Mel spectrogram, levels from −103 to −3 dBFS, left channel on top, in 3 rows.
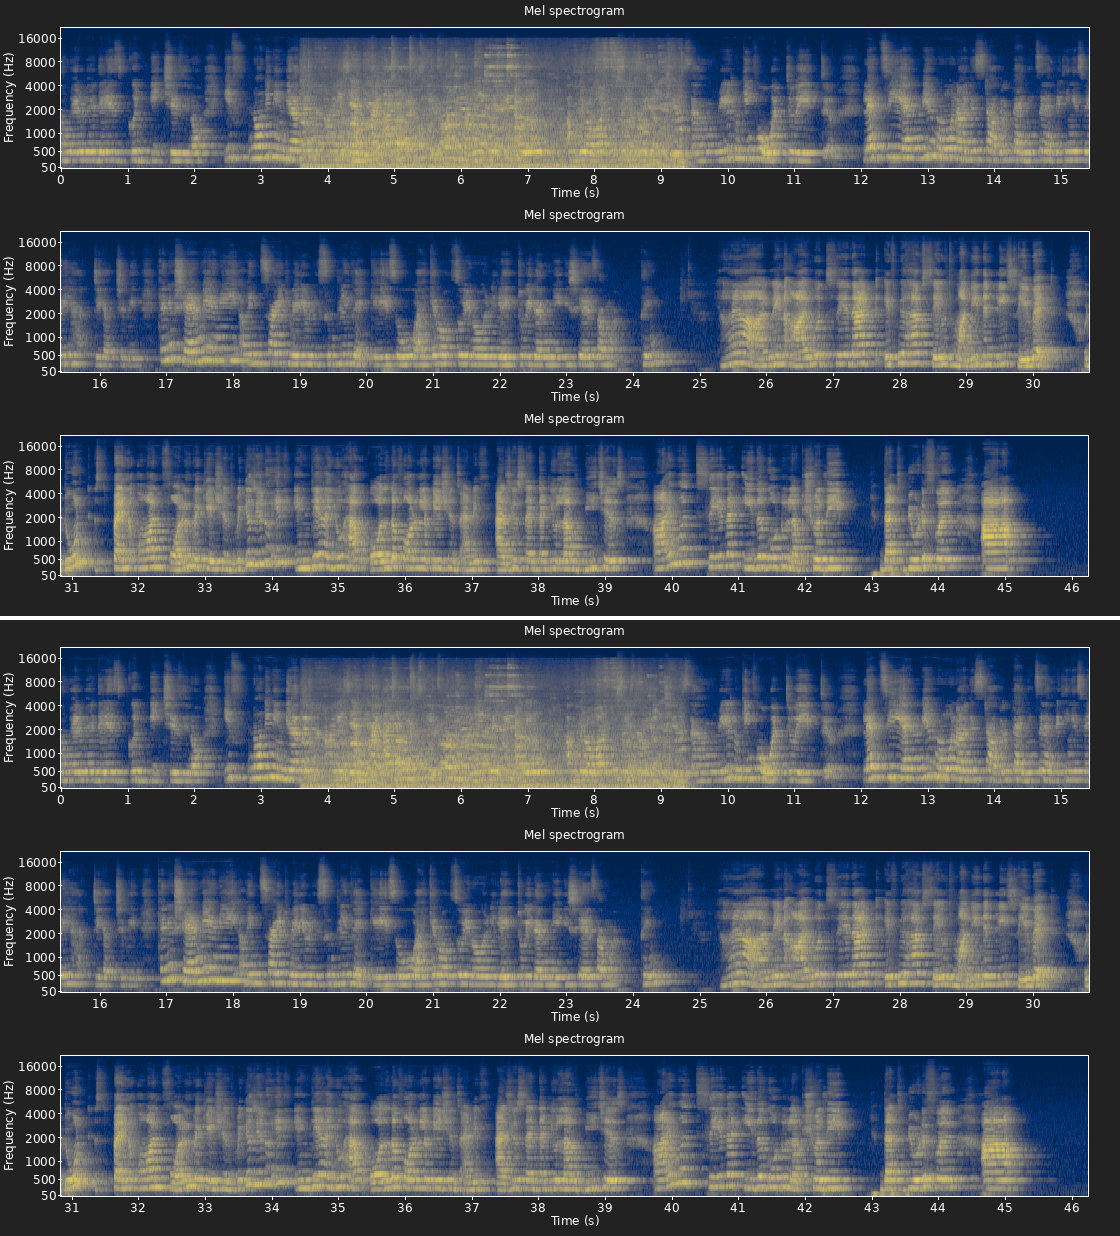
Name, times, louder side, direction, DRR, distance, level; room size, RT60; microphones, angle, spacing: voice 1, 0.0-23.8 24.1-24.4 25.7-25.8, equal, 90° right, 1.2 m, -29 dB
sound 1, 3.6-9.3, left 1 dB, 50° left, 0.7 m, -26 dB
voice 2, 25.3-31.3 31.6-42.6 43.1-45.1, left 1 dB, 15° left, 0.3 m, -26 dB
2.7 x 2.2 x 2.3 m
head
